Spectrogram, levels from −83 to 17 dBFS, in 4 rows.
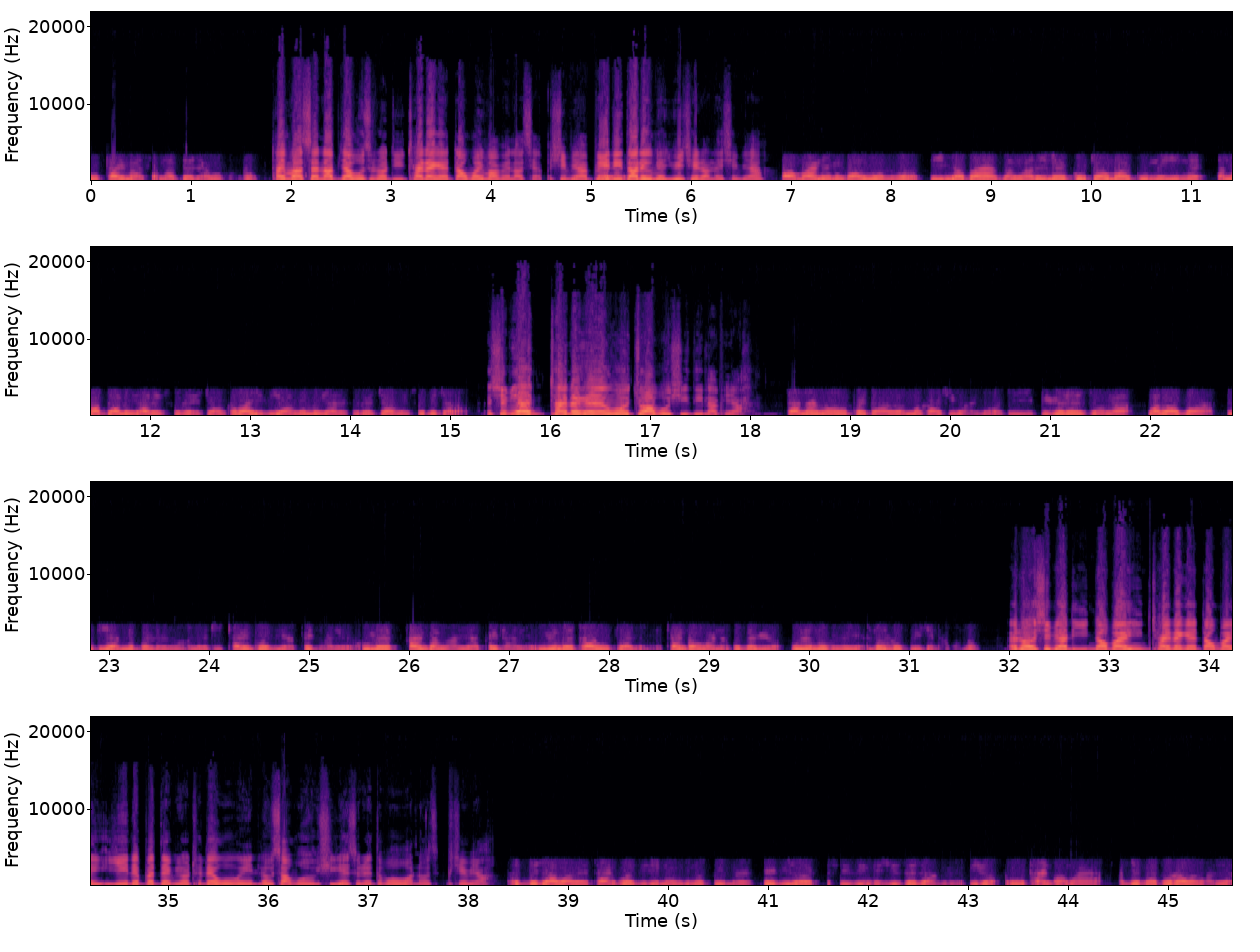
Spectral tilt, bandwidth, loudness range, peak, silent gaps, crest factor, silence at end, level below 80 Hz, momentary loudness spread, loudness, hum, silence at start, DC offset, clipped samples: -5.5 dB/octave; 17 kHz; 7 LU; -6 dBFS; none; 14 dB; 0 s; -48 dBFS; 13 LU; -21 LUFS; none; 0 s; under 0.1%; under 0.1%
